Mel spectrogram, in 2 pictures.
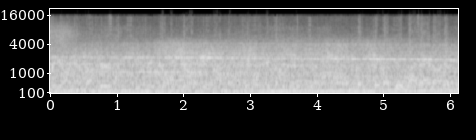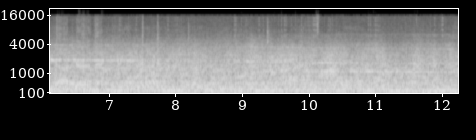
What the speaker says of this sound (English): Looks like we're going to have 2 departures, takeoffs before the A380 crossing over.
